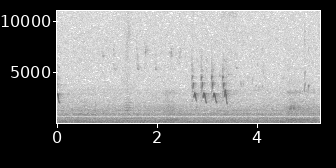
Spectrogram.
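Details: Common chaffinch of the Canary subspecies canariensis at Fontanales on Gran Canaria in June, delivering a brisk series of four sharp, descending notes midway through, with faint background hum and distant chirps.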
